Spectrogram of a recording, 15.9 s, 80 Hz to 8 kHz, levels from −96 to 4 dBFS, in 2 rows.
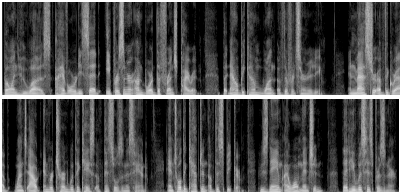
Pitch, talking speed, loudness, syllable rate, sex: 135 Hz, 205 wpm, -21 LUFS, 5.9 syllables/s, male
